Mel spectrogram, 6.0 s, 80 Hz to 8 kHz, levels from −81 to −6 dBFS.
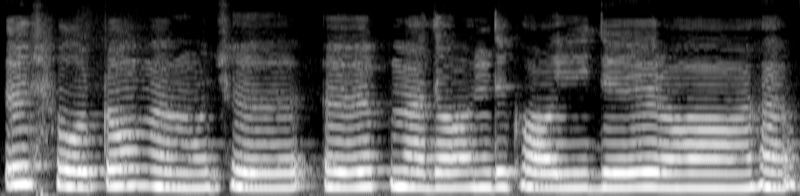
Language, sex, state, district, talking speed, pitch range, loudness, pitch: Hindi, female, Madhya Pradesh, Umaria, 100 wpm, 220-235 Hz, -13 LUFS, 225 Hz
